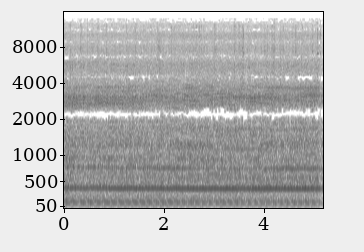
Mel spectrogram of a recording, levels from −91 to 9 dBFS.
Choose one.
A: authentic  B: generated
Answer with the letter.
A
